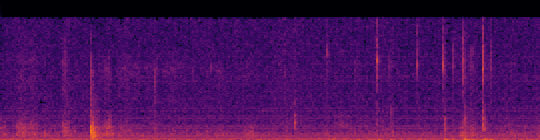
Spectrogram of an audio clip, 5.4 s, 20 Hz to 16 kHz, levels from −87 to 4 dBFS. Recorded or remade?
recorded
